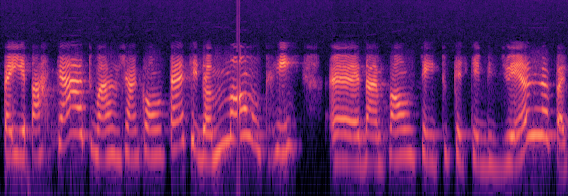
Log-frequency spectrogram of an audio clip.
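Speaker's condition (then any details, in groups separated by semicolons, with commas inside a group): Hearing loss, cochlear implant; hard of hearing, cochlear implant surgery at age four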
